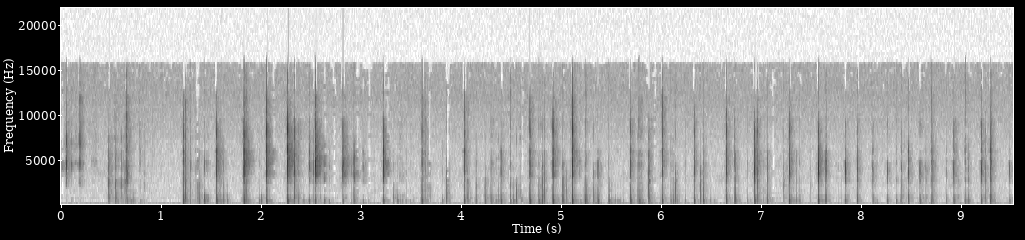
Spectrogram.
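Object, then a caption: Plastic hairbrush shell. Long nails and fingertips tap and scratch the curved shell of a black, hollow plastic Tangle Teezer detangler brush held in the hand. The result is a quiet, rapid run of dry, bright clicks and scrapes that stop dead without ringing, over a faint steady low hum.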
